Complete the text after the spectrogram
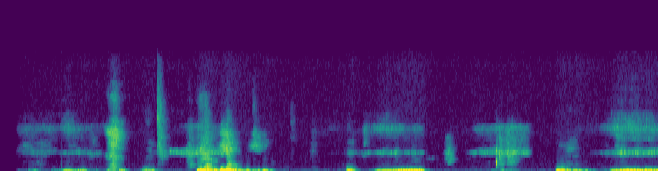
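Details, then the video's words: Sleeping pet dog snoring: low, rough rumbling snores in short bursts every two to three seconds, some with a thin nasal whistle riding above, separated by quiet pauses. "I caught my dog snoring"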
